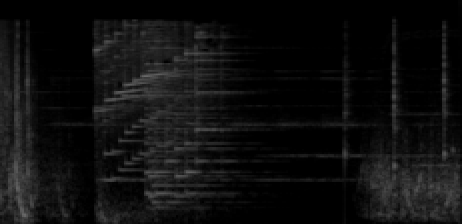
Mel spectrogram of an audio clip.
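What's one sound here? Bright chiming notes ring out in a quick rising run.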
